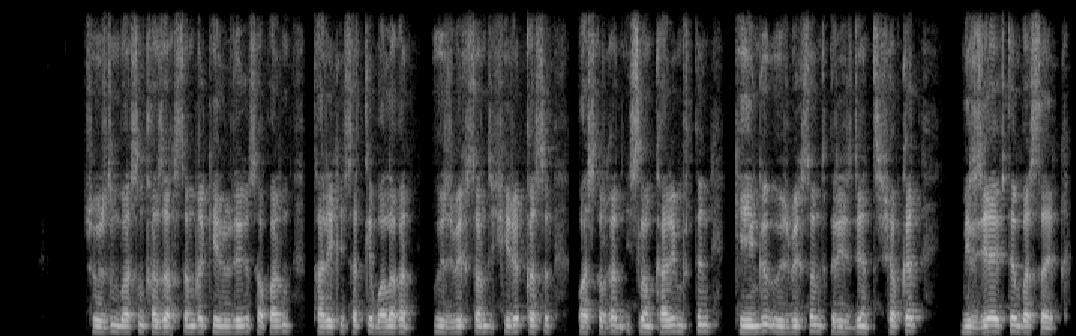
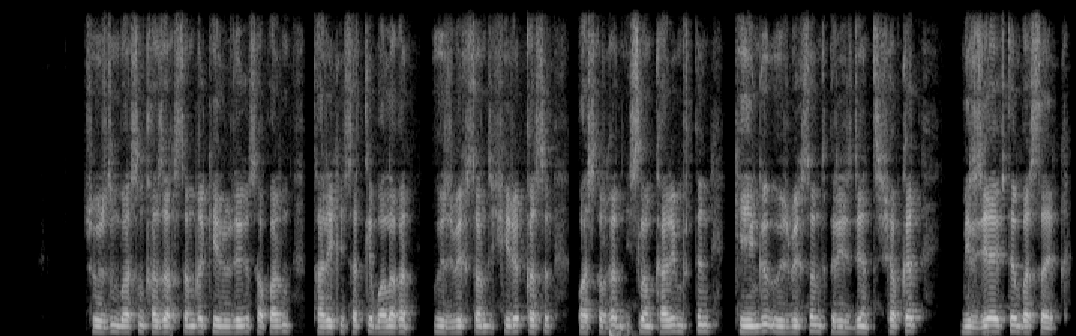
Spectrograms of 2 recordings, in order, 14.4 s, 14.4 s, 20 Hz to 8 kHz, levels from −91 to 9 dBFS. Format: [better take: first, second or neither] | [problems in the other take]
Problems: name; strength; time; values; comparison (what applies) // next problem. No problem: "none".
first | background sound (Thump, thud); 19 dB below the speech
